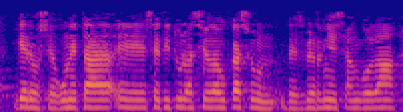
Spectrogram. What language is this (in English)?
Basque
